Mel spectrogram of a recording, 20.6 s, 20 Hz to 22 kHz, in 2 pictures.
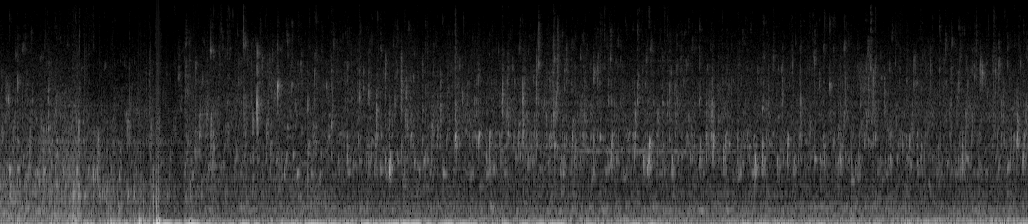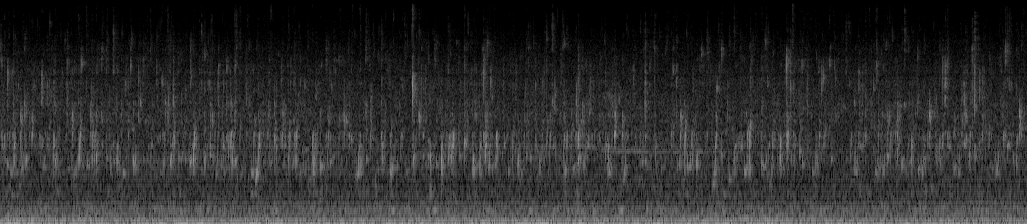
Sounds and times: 0.0s water through long haired moss 3.9s

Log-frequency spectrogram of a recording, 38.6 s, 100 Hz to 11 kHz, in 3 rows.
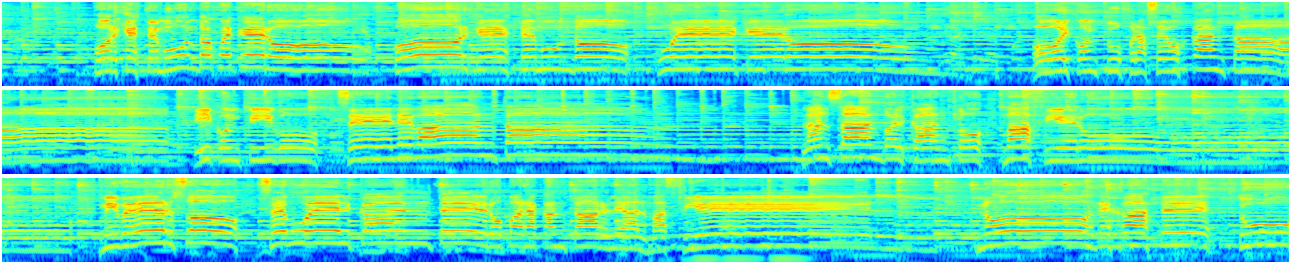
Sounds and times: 0.0s Singing during a funeral 19.4s
20.9s Singing during a funeral 38.6s

